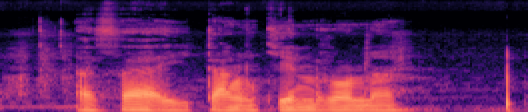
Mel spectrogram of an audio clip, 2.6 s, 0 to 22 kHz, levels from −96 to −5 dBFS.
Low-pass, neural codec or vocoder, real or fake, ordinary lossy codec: none; none; real; none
